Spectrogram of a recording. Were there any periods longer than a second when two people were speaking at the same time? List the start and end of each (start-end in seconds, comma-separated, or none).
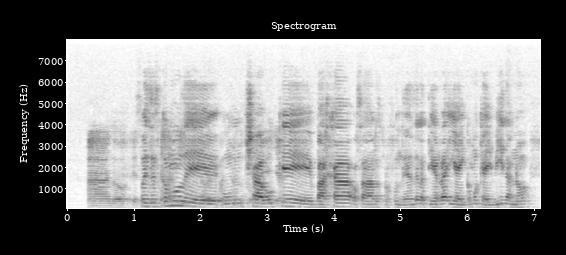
1.1-3.3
